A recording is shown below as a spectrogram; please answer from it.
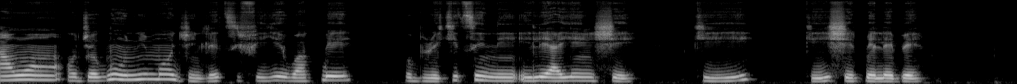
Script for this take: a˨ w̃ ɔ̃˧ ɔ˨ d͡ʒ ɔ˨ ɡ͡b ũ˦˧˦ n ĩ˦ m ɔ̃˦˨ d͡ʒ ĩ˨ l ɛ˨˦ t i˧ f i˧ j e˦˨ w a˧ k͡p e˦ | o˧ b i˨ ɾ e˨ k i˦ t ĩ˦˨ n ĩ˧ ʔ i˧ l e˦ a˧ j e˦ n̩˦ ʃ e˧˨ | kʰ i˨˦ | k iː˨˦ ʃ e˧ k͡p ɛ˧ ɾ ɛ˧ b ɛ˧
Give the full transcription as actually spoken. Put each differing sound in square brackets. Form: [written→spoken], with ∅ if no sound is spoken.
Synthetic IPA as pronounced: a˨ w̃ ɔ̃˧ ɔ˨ d͡ʒ ɔ˨ ɡ͡b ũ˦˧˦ n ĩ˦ m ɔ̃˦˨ d͡ʒ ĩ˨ l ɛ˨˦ t i˧ f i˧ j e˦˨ w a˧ k͡p e˦ | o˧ b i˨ ɾ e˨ k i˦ t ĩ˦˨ n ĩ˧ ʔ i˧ l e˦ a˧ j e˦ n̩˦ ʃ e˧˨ | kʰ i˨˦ | k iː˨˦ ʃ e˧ k͡p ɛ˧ [ɾ→l] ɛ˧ b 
